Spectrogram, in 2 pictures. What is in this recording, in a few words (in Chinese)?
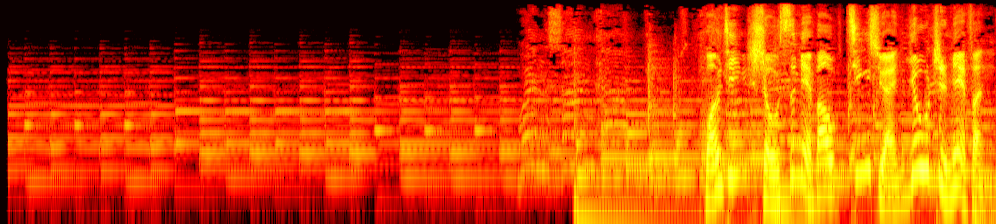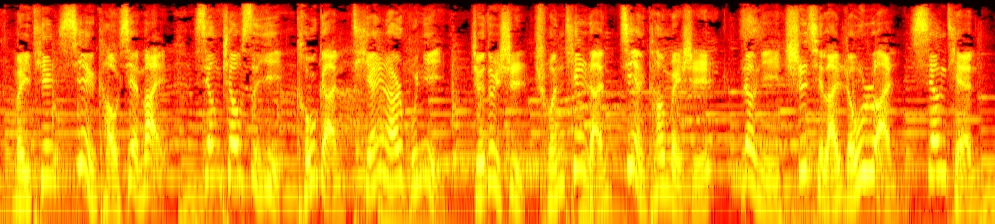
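男 广告（配乐）; 黄金手撕面包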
